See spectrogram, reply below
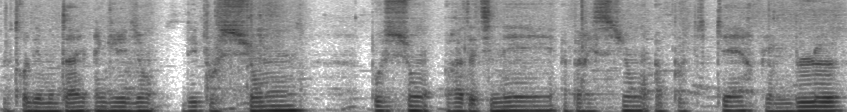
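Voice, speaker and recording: A man's voice: medium pitch, monotone, slow. A man chatting casually in a haul video, showing his purchases with a rambling, hesitant delivery full of fillers. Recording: noisy home recording.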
